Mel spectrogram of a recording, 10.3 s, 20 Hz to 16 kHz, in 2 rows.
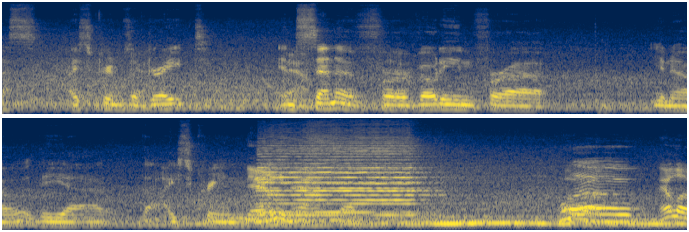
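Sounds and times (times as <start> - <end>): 
low rumble of the passing vehicle's engine: 0.0 - 10.2
speech: 0.5 - 4.2, 4.9 - 7.8, 9.3 - 10.2
car horn honking from a car driving by: 7.0 - 8.6.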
